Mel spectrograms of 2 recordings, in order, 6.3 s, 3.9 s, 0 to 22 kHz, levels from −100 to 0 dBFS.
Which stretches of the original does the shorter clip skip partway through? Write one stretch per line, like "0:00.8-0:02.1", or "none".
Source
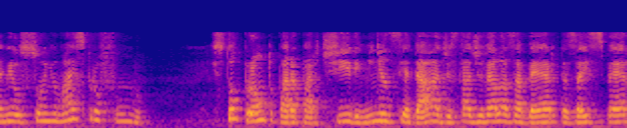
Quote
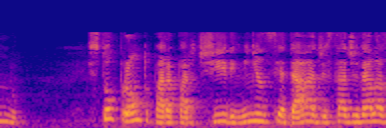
none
